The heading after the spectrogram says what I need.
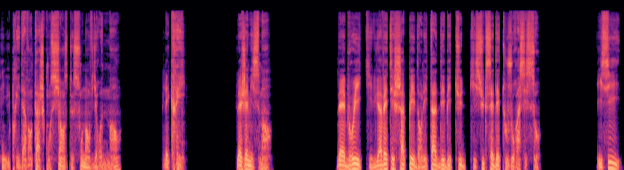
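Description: Deep guy reading an audiobook, husky, steady, dry close mic. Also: no echo. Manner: measured, steady storytelling. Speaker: audiobook narrator. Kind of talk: scripted audiobook narration.

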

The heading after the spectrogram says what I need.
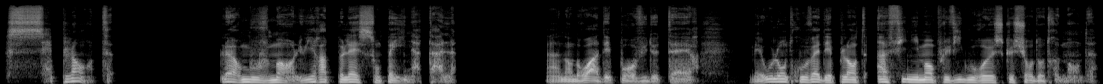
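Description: A man reads an audiobook aloud in a measured, steady narration. His voice sits very low with a husky grain. The recording is dry and close, with no room sound. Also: no room sound.

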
